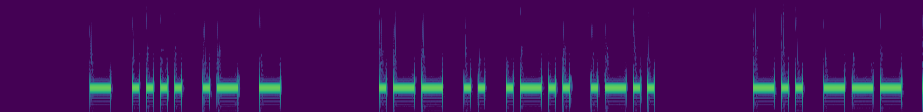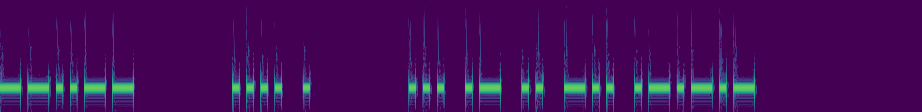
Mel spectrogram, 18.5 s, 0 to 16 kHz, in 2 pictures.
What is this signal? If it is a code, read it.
Morse code, heard as a keyed tone, about 17 wpm, 700 Hz. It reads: THAT WILL DO, HE SAID.
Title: 2x Word-Spacing - Sentences from Top 100 Words - 17wpm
